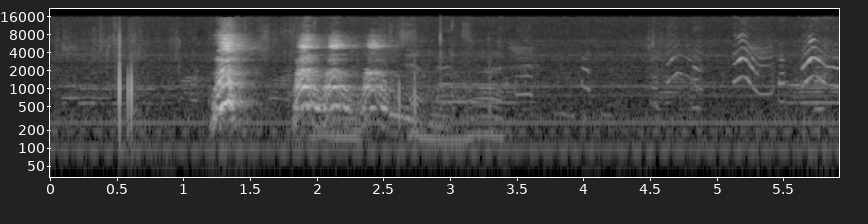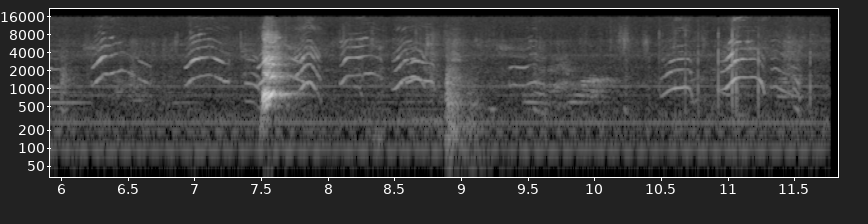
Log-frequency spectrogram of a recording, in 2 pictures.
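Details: Six newborn puppies, born early this morning to the family dog Missy, squeak in thin, high, arched peeps that rise and fall in quick strings, over a steady low electrical hum and a few clattering knocks.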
